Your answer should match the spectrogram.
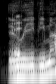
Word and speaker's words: oedema: Oedema? – I believe, yeah. Oedema. – Oedema. Oedema. – It's one word, and it is pronounced that way for swelling.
